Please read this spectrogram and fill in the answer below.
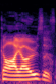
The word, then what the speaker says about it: gyoza: It's like Guy Pearce, like gyozas.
